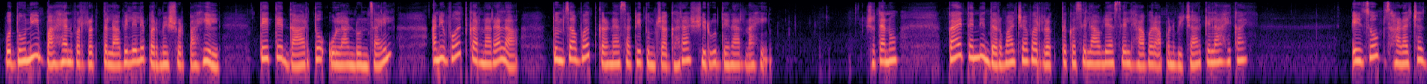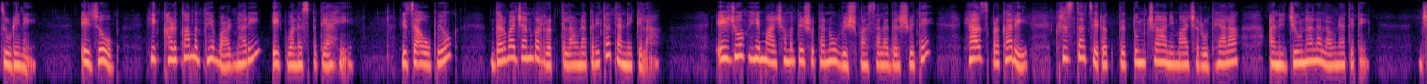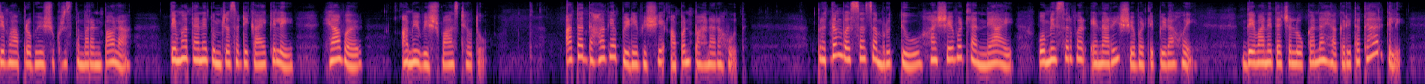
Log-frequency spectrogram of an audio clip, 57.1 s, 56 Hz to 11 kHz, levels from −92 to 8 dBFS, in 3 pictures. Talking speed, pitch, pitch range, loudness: 120 wpm, 215 Hz, 195-260 Hz, -19 LUFS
